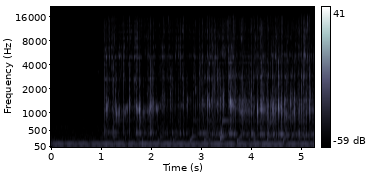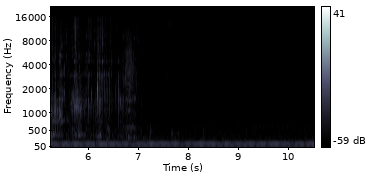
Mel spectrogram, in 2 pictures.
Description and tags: Pour Into Glass With Ice FF371
Continuous pour of liquid into glass, liquid and glass hitting sides of container, slower and softer pour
